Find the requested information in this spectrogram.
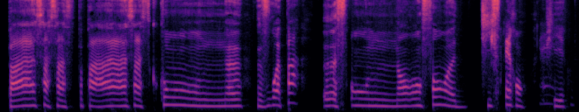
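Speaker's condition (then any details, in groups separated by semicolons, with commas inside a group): Stuttering; onset at about age 4 after grandmother's throat cancer, fluent before, once misdiagnosed as Gilles de la Tourette; no attempts to control stuttering; part-word and word repetitions, frequent euh fillers; repeated sounds, prolonged sounds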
